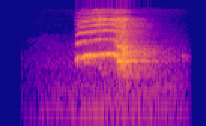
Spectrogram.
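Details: A single Fea's muntjac bark: a brief harsh, rasping cry that swells quickly, peaks, then tails off within under a second, with no other sounds.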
